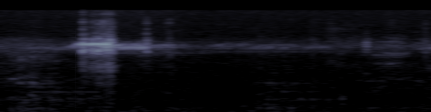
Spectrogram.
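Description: Night insects, crickets, trilling steadily at a high pitch, with a brief louder burst about half a second in.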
